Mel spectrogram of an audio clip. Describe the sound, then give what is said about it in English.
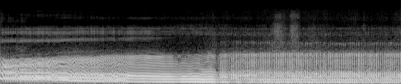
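A man's voice mimics his cats, Butter and Peaches, fighting behind the couch: one loud, unbroken yowling growl whose pitch warbles and slides up and down for about four seconds, with no other talking. “I have cats annoying me tonight.”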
